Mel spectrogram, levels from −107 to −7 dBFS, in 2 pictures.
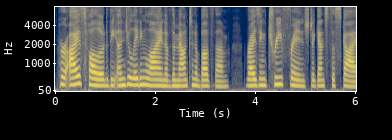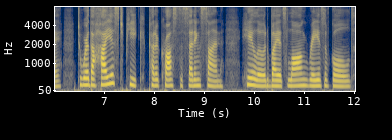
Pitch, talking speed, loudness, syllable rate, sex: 210 Hz, 170 wpm, -18 LUFS, 4.6 syllables/s, female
